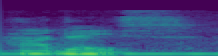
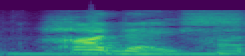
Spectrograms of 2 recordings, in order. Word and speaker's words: Hades: Hades. – Hades.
